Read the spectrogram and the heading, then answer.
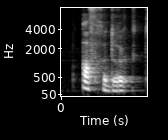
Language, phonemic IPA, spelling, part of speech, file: Dutch, /ˈɑfxəˌdrʏkt/, afgedrukt, verb, Nl-afgedrukt.ogg
- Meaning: past participle of afdrukken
